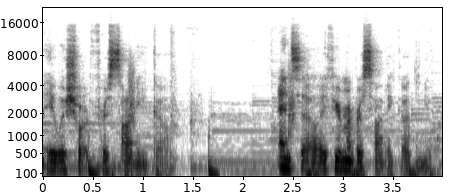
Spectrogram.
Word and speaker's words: Soni: do prefer Sani uh you pronounce Sony like um s-a-w-n-i-i or k-n-e-e um whichever one you prefer um so it's not Sony like the brand the video game brand um and it's not like um uh popular looking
